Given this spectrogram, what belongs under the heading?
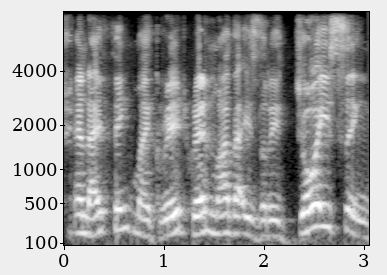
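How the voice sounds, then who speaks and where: A woman with a South African accent, medium pitch and a passionate tone, at a fairly slow pace with ordinary pitch variation. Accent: South African, Zulu-speaking. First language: isiZulu. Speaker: storyteller and literacy campaigner. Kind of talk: inspirational talk.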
